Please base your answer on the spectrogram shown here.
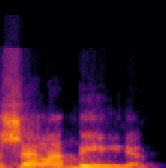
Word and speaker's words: geladeira: Vamos pegar a palavra geladeira. Geladeira, né? Eu tenho aqui o dei, que eu pronuncio com mais intensidade.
